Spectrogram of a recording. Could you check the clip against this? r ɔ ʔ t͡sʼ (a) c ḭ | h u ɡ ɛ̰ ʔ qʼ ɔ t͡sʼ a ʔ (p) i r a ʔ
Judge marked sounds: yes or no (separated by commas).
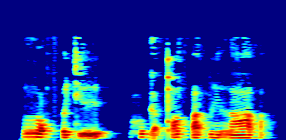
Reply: no, yes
